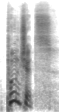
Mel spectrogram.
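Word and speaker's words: Punčec: Roberto Punchitz. That's his the pronunciation, as I'm told.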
